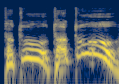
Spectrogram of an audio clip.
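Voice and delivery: high, drawn-out call; high character cry from outside; voice behind the door. A narrator's reading. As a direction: call out a discovery, slow and high. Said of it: "rozległ się głos za drzwiami".

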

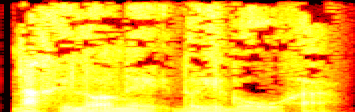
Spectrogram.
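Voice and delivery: plain reading voice

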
